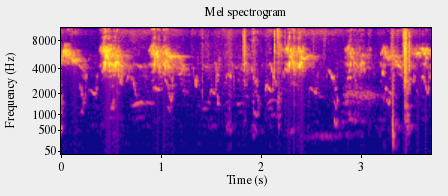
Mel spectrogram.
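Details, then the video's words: Francolin chicks uttering very high, sharp chirps in short clusters, several birds overlapping, with a brief loud clattering noise near the end. "irani teetar chicks ki best awaaz,Dakhni pheasant chicks"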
